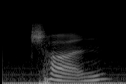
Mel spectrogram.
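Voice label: "chen", Mandarin Chinese, third tone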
